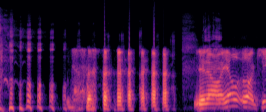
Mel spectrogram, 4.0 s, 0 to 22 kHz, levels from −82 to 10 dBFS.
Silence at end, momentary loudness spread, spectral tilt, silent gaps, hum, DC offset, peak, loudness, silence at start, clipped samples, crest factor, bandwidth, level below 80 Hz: 0 s; 14 LU; -5.5 dB/octave; none; none; under 0.1%; 0 dBFS; -18 LUFS; 0 s; under 0.1%; 18 dB; 12.5 kHz; -54 dBFS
